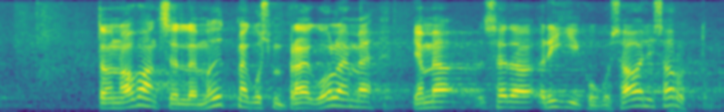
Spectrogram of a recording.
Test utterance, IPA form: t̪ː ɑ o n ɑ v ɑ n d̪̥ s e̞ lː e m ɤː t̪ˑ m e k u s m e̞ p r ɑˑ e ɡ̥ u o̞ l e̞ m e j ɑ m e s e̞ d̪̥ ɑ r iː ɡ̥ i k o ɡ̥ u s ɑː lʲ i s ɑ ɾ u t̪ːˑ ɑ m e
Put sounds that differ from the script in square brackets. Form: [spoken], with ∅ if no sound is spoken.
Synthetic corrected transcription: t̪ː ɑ o n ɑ v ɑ n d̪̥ s e̞ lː e m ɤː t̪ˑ m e k u s m e̞ p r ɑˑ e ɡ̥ u o̞ l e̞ m e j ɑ m e s e̞ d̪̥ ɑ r iː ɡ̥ i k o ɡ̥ u s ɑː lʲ i s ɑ ɾ u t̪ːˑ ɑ m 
